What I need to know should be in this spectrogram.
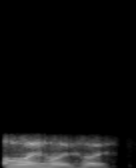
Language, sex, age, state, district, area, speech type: Goan Konkani, female, 18-30, Goa, Canacona, rural, conversation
